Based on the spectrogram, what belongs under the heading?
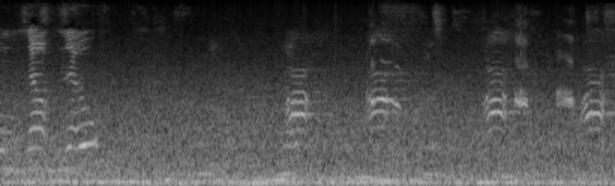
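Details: On a patio, rainbow lorikeets feeding on white bread give grating, screechy squawks in short clusters about a second apart, over steady low background noise.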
